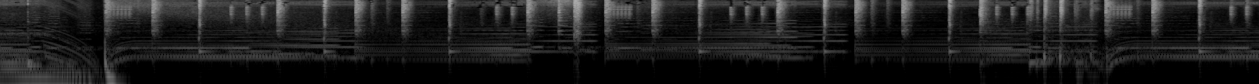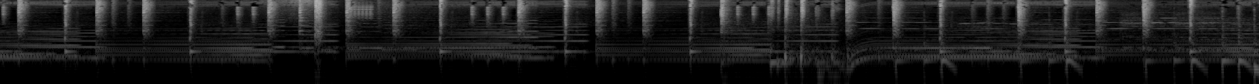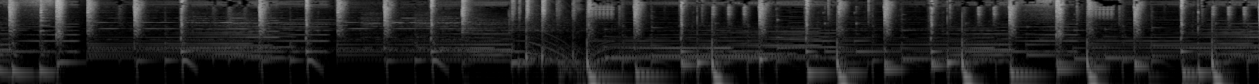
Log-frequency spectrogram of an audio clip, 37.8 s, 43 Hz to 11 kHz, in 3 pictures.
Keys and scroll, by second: 5.0 f, 8.9-12.5 typing, 16.6-20.7 typing, 22.7-24.0 typing, 32.9 m, 34.5 s, 36.7-37.4 typing.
